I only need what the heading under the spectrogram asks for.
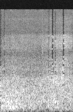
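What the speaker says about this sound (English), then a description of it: "It's very choppy, very windy." Choppy sea and strong wind near St. Malo Bay on the French coast, a dense continuous rumble of buffeting gusts and churning water, close and steady with no voices.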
